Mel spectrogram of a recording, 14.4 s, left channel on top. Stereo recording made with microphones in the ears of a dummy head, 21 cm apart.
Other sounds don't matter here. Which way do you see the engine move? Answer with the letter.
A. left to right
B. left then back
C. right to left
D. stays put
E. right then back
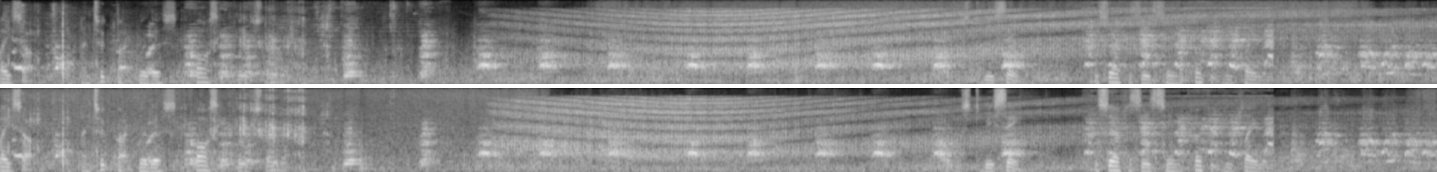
C.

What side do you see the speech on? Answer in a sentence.
You can hear the speech on the right.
